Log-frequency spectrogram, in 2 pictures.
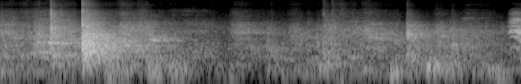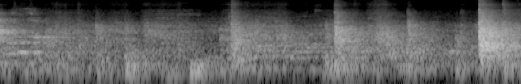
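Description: A series of sharp thuds and slaps from knife sparring, with blows landing and feet stamping on the floor, ringing in an echoing hall. The loudest comes about a second in, and others follow irregularly.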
